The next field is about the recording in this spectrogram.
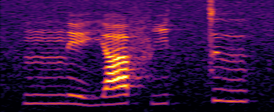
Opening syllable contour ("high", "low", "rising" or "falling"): falling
